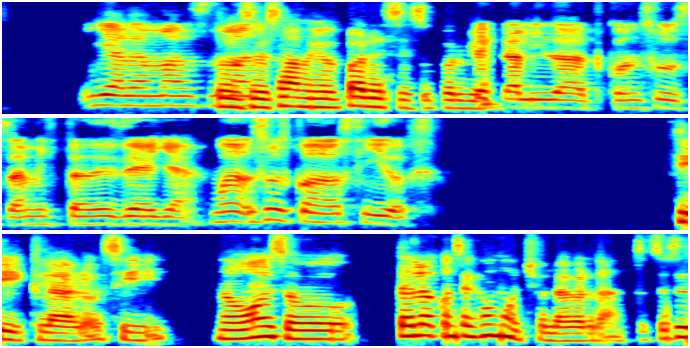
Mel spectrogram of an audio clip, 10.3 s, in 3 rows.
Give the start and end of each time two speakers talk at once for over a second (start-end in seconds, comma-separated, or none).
1.1-2.5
